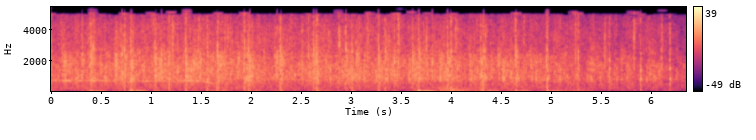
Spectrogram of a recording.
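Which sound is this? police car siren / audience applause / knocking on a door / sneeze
audience applause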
